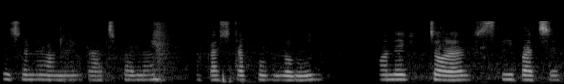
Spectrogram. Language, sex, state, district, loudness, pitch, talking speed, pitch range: Bengali, female, West Bengal, Jhargram, -34 LUFS, 215 Hz, 115 wpm, 210-225 Hz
